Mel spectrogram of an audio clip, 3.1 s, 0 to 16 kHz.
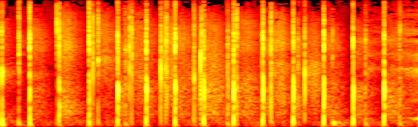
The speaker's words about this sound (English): And I know 33 guys who might deserve it. Oh, I am ready to give a round of applause. Okay, well, you know what? I think it's settled. The 33, you're getting the big clap.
